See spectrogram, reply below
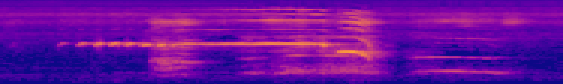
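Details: Sumatran leafbird song: fast pulsed notes building into a long level whistle under mixed warbling, a sharp downslurred ending, then a short lower whistled phrase.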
